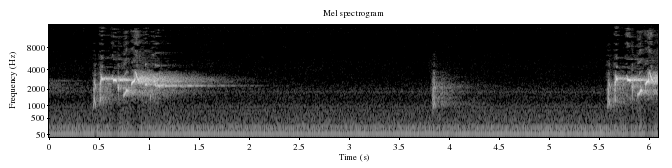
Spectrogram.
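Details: Tame bulbul singing as a model for other bulbuls learning to sing: a rasping, chattering burst trailing off slowly, a short click near four seconds, then another harsh burst starting at the end, with a constant low background hum.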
